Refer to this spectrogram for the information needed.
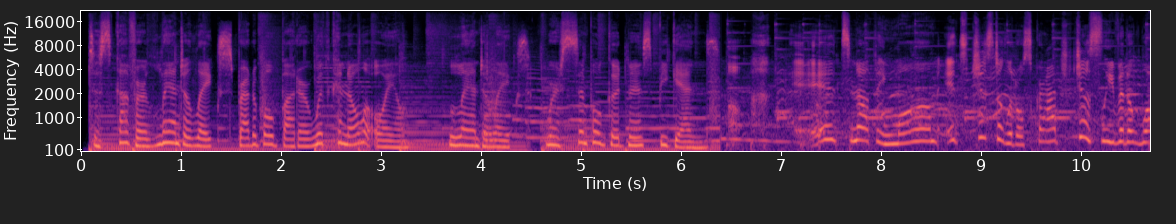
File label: VoiceOver Commercials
